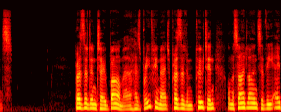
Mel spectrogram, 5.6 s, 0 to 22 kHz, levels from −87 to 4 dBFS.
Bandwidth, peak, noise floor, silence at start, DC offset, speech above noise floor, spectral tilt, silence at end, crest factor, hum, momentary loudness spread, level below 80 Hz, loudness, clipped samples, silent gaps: 15.5 kHz; -8 dBFS; -74 dBFS; 0 s; under 0.1%; 50 dB; -6.5 dB/octave; 0 s; 18 dB; none; 8 LU; -70 dBFS; -25 LUFS; under 0.1%; none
